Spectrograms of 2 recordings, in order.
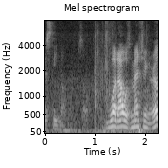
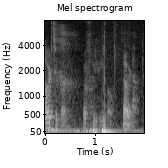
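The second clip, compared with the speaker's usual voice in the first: usual speaking voice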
